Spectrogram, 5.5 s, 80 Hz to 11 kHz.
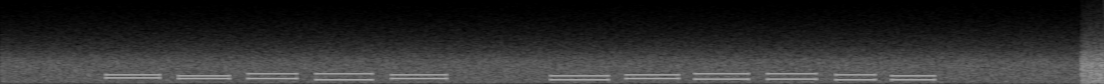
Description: DTMF, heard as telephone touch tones, dialled by hand, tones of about 250 ms, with radio hiss and a squelch burst at the end. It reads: 07938 186621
